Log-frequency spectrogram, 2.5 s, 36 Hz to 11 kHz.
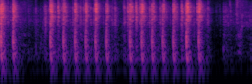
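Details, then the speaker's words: Mobilvetta motorhome at 1,512 miles, unsecured door fly screen twanging and bouncing in its frame; quick tinny rattling taps, roughly eight a second; finding: loose fly screen rattle. "as you can see it just sort of twangs around bounces off it the entire time and the only real way of well not fixing it but subduing the noise slightly is to just yank it and bend it all the way around your handle"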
